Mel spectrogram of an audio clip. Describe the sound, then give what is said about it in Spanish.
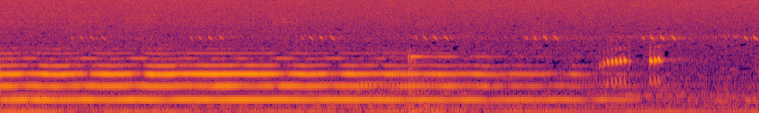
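A steady chorus of frogs croaking in a continuous, droning trill, with a couple of brief higher calls breaking through near the end. No one speaks. “Mientras recogía las últimas ranas”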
